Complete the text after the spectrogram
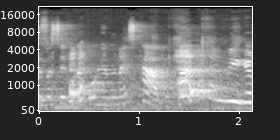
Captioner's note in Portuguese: risos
